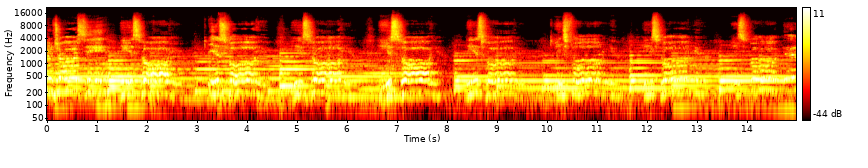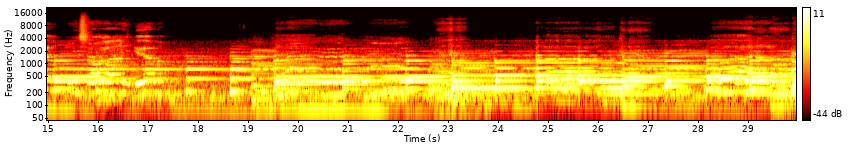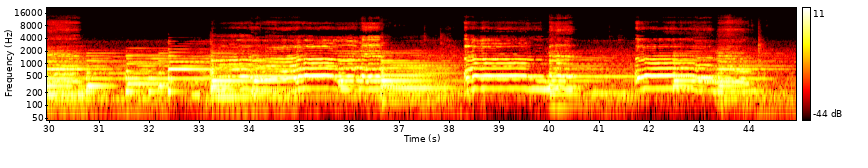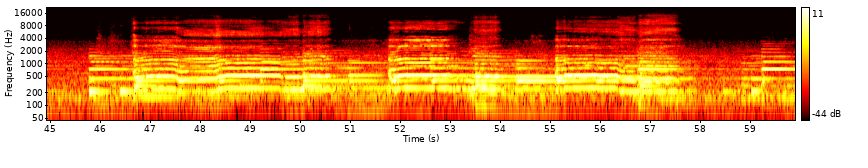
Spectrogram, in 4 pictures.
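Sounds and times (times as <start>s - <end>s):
sustained keyboard chords: 0.0s - 59.9s
woman singing: 19.2s - 24.1s, 33.1s - 37.3s.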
